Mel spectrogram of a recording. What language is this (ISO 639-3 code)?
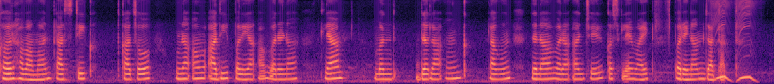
kok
